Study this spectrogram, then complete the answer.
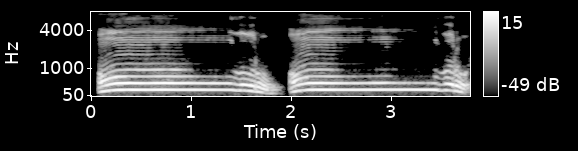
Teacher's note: Lidah saya atas harful dha, jadi saya ambil makhraj harful dha, tetapi saya keluarkan gunnah sempurna dan ada bocoran kecil dari mulut.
